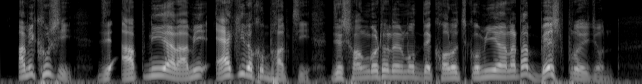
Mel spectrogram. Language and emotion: Bengali, happy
